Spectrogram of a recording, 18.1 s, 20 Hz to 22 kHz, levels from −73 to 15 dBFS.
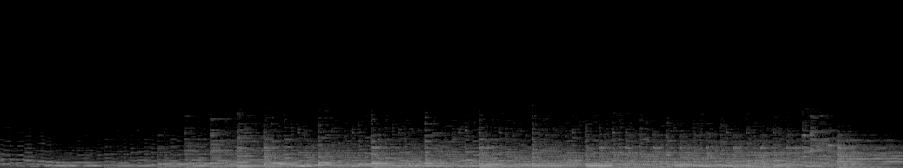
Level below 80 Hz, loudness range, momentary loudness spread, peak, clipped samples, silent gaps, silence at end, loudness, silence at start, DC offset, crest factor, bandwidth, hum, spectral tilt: -52 dBFS; 6 LU; 9 LU; -12 dBFS; under 0.1%; none; 0 s; -28 LUFS; 0 s; under 0.1%; 16 dB; 7.8 kHz; none; -6.5 dB/octave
